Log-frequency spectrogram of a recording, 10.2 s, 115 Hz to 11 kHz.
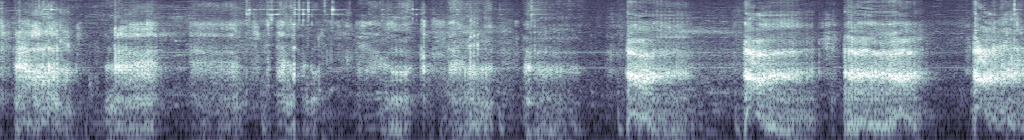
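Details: A bull terrier puppy named Roscoe, 10.5 weeks old, growls hard during a game of tug of war inside; loud gravelly growl bursts roughly once a second, strongest in the second half, separated by short gaps.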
